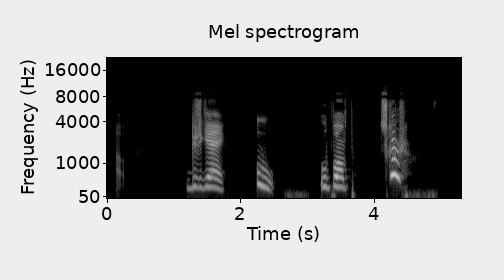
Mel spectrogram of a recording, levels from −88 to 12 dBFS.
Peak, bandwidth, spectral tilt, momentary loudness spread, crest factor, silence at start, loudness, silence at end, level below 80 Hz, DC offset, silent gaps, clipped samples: -8 dBFS; 9.4 kHz; -2 dB/octave; 20 LU; 22 dB; 1.2 s; -26 LUFS; 0.8 s; -66 dBFS; under 0.1%; 1.84-2.21 s, 4.00-4.06 s; under 0.1%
